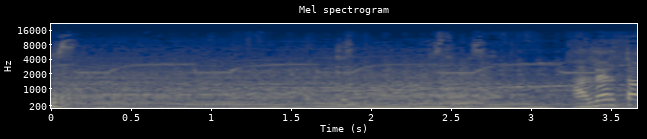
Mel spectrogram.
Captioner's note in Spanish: Suena alarma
